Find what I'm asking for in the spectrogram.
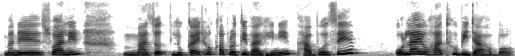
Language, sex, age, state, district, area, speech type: Assamese, female, 18-30, Assam, Nalbari, rural, spontaneous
